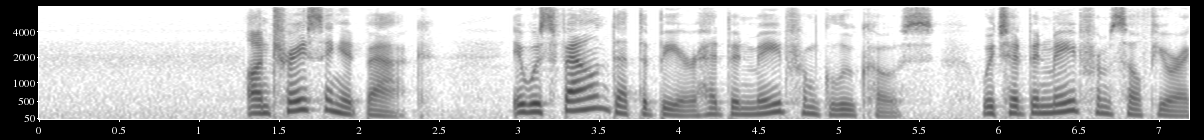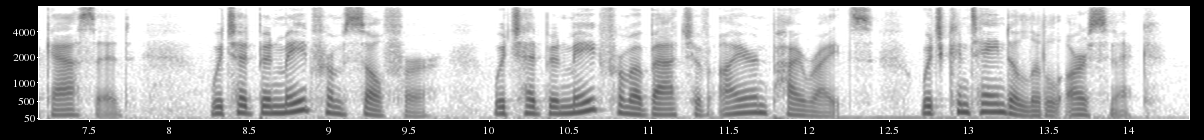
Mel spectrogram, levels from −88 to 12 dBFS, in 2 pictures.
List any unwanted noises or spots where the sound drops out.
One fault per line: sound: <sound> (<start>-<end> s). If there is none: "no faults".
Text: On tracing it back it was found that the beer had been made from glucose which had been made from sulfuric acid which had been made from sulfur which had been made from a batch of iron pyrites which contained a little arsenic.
no faults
